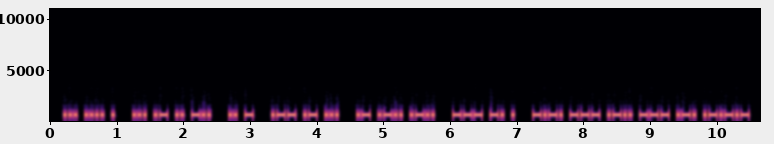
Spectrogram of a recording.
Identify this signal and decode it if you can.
Morse code, heard as a keyed tone, about 30 wpm, 700 Hz. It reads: SHE SAID IT WAS ALL ONE COLOR.
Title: Sentences from Top 1000 Words - Review Part 2 - 30wpm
